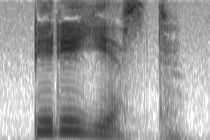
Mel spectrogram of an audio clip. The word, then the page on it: journey: [ˈdʒɜː(ɹ)ni]; /ˈdʒɝni/; /ˈdʒɜːni/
